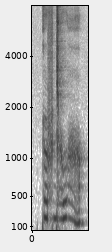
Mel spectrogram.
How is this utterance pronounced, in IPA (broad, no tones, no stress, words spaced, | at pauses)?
kɵfɟɔ̤wɔ̤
